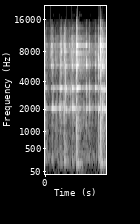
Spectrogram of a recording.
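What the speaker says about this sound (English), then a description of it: "You stir it quite nicely without shaking it up." Ice rattles and clinks in a glass as an Old Fashioned cocktail is stirred, a quick run of close, bright taps and scrapes over less than a second, heard alone.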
